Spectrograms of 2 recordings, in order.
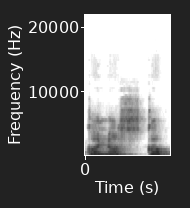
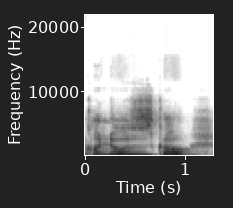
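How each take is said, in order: First: The z is a soft s sound. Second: The z is a buzzing English z sound. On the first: The speaker calls it right. "but conozco, like more like a soft s" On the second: The speaker calls it wrong. "we don't make it sound like English z, so it's not conozco"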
